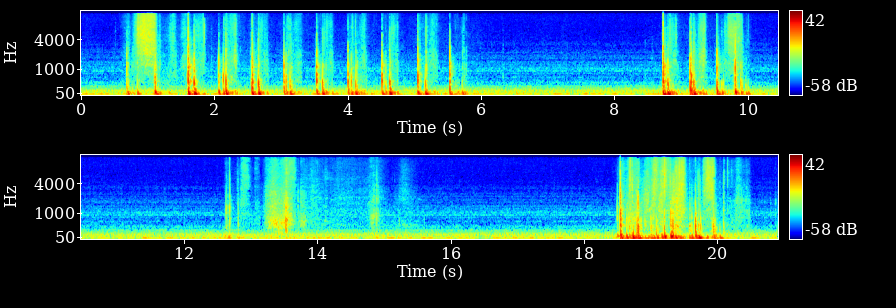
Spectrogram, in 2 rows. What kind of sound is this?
walking footsteps tennis shoes tile floor 10
A man walking in tennis shoes on tile floor. Made with my hands inside shoes in my basement.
